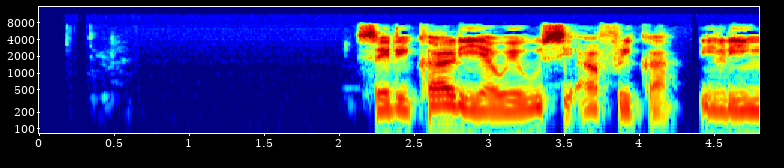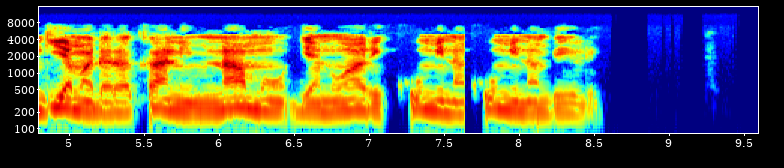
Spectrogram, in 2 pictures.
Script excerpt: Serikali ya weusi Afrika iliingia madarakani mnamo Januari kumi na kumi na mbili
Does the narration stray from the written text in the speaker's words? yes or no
no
